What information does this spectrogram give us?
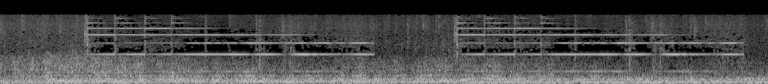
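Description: Steady rain falls throughout as a dense, continuous hiss. Two separate bursts of bright, sustained high tones sound over it.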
